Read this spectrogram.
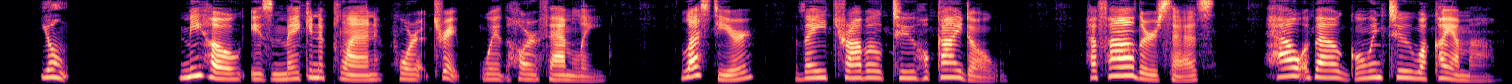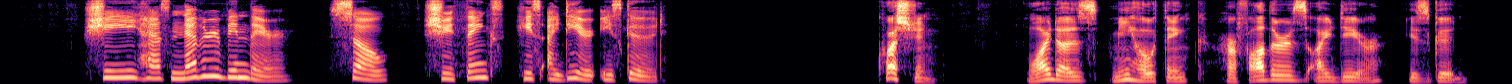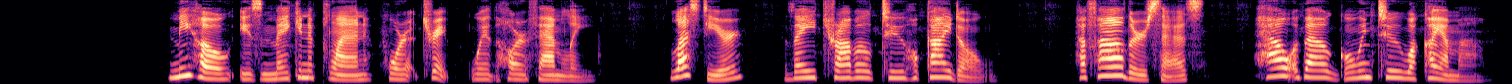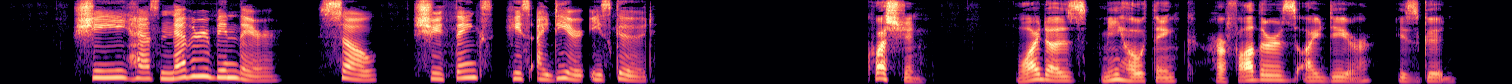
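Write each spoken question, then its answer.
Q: Why does Miho think her father's idea is good?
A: Because she has never been to Wakayama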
